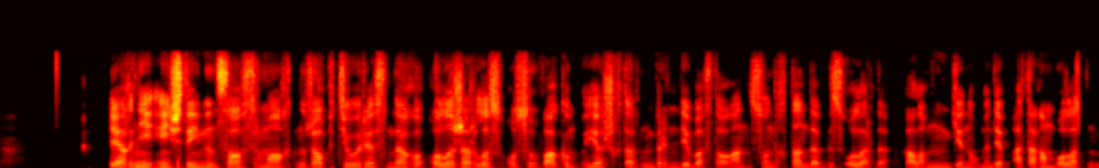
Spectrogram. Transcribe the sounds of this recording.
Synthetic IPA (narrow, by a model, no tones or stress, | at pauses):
jɑʁniʔenʃt̪ejnːəɴsɑlˠəst̪əɾmɑlˠəqt̪əɴʒɑlˠpə̥t̪ʰe̞o̞ɾʲijasənd̪ɑʁəʔʊlˠəʒɑɾlˠəswo̞səvakumʊjɑʃə̥qt̪ɑɾd̪əɴbɪɾɪnd̪e̞bɑst̪ɑ̰lˠʁɑ̰nso̞nd̪əq̚t̪ɑnd̪ɑbɪzwo̞lˠɑɾd̪ə̰ʁ̥ɑlˠəmnəɴɡʲe̞no̞məd̪e̞p̚ɑ̰t̪ɑʁɑnbo̞lˠɑt̪ən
